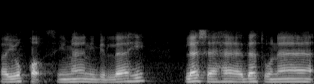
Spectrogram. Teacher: عليهم الأوليان فيقسمان نراعي أيضا قلقلة القاف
